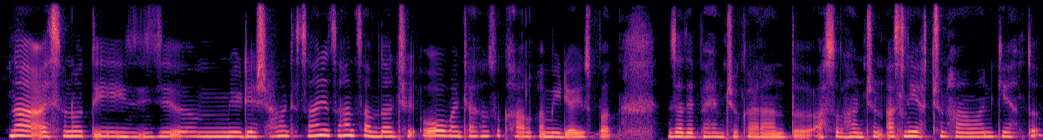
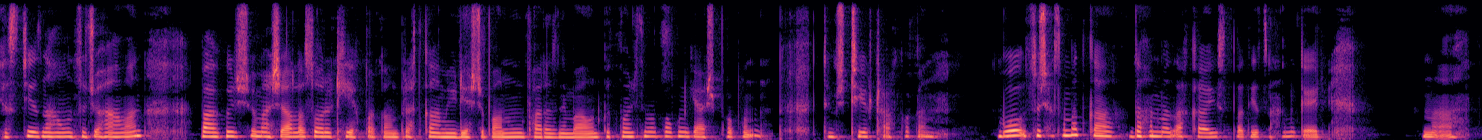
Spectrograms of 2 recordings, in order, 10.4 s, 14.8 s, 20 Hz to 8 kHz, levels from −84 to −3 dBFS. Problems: none marked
